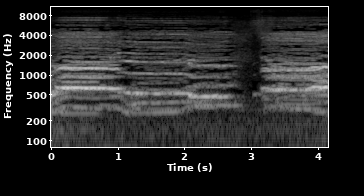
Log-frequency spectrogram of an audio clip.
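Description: Small choir singing a cappella in sustained held chords, moving to a new chord about a second in and again about two seconds in. It breaks off briefly just before three seconds in, a breath pause, then comes back in on a new held chord.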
